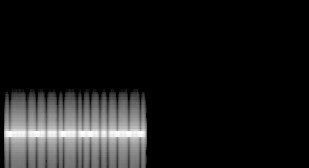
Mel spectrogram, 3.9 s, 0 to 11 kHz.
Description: Morse code, heard as a keyed tone, about 50 wpm, 700 Hz. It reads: BRIDGE.
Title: Sentences from Top 1500 Words 50wpm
